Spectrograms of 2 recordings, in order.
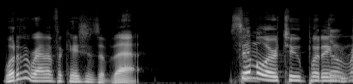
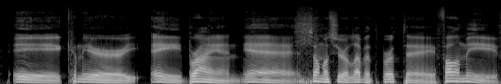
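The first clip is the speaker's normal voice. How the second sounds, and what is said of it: Mock creepy Catholic priest voice. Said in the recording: “an impression of a Catholic would be like”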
